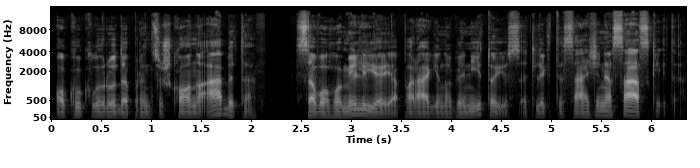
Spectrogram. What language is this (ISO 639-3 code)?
lit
